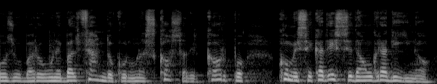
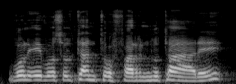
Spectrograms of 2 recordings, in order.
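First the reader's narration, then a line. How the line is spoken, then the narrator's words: Added while laughing. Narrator (Italian): soggiunse ridendo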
